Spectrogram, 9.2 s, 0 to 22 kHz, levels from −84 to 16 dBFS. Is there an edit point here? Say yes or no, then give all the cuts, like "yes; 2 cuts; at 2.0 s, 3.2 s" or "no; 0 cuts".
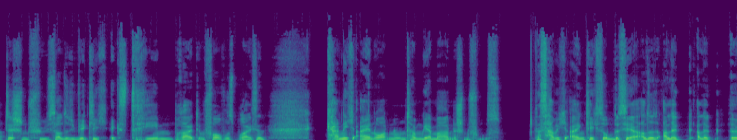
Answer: no; 0 cuts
